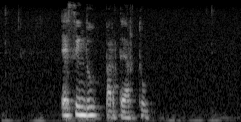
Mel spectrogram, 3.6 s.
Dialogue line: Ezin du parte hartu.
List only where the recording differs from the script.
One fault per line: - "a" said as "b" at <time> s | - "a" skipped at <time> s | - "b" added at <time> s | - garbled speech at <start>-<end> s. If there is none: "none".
none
